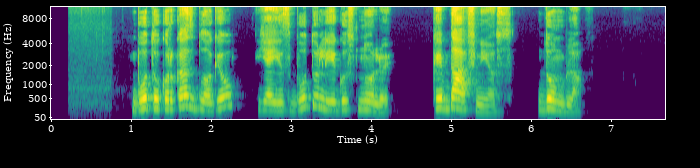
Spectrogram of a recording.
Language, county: Lithuanian, Klaipėda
